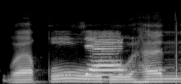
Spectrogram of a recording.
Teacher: jangan dipanjangin ha nya. Wa quduhan, han dan jangan isba ya.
